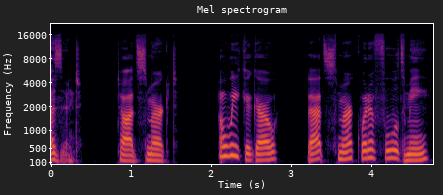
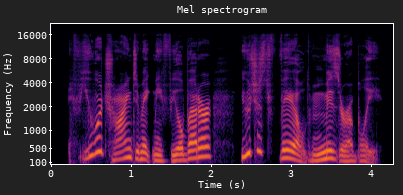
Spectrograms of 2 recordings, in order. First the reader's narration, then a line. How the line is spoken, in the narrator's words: Sean grumbled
